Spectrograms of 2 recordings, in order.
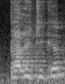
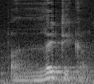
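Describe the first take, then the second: First: The stress is not on the second syllable. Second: The stress is on the second syllable. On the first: The speaker calls it wrong. "Wrong is political" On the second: The speaker calls it right. "The stress is on the second syllable"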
